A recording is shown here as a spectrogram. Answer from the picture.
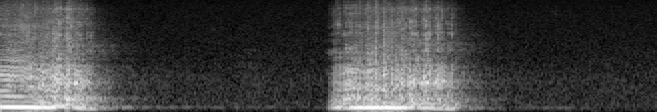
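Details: A new adult male lion at Thoiry Zoo, France, roaring: two loud, deep, rough bursts about two seconds apart, each roughly three-quarters of a second long with a strong low tone, separated by quiet pauses.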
